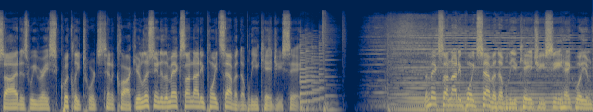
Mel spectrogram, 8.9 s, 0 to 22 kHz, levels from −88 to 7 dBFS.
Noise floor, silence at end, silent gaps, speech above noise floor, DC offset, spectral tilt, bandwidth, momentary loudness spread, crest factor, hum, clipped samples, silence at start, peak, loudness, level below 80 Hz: -41 dBFS; 0 s; 5.24-5.31 s; 22 dB; under 0.1%; -3.5 dB/octave; 16 kHz; 11 LU; 16 dB; none; under 0.1%; 0 s; -4 dBFS; -18 LUFS; -36 dBFS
